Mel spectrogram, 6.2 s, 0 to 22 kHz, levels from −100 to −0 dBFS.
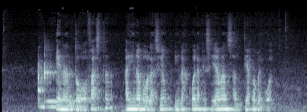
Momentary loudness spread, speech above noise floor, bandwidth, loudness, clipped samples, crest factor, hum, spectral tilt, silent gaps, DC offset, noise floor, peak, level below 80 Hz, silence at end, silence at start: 12 LU; 37 dB; 5.2 kHz; -15 LUFS; under 0.1%; 14 dB; none; -9.5 dB/octave; none; under 0.1%; -51 dBFS; -2 dBFS; -40 dBFS; 0.65 s; 0.75 s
